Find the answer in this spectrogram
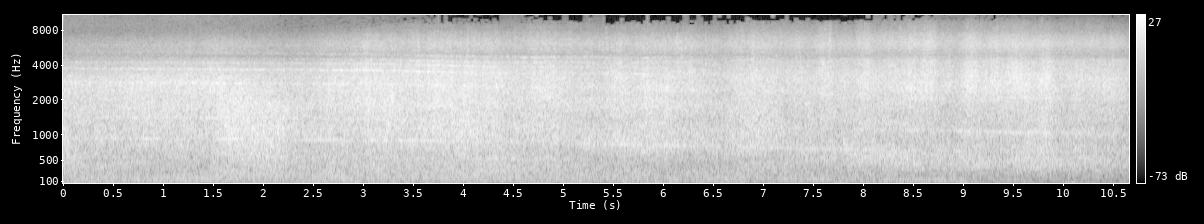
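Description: Boeing 747-400 on low final approach, its four turbofan engines at approach power making a loud, steady jet noise with a faint whine over it.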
